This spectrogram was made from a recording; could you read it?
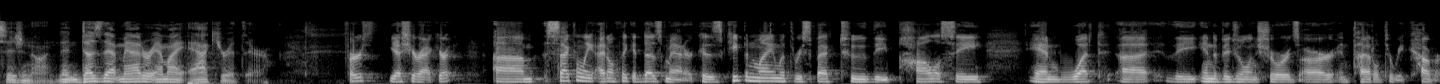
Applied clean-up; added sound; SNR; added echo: none; none; none; none.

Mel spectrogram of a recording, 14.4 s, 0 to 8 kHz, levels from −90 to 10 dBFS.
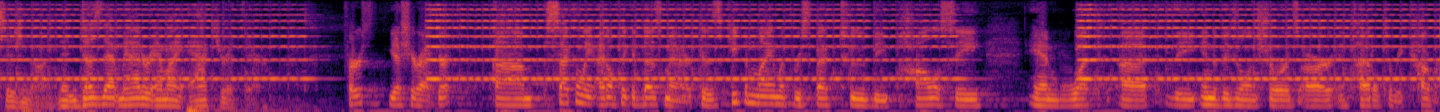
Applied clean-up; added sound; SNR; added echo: none; Bowed string instrument; -3 dB; reverberation time 1.8 s.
